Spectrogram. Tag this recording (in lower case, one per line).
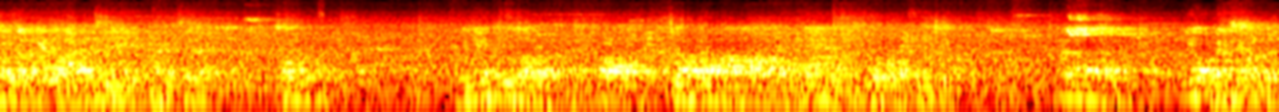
basketball bounce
